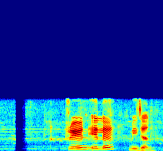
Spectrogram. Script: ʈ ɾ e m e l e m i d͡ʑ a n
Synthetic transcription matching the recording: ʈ ɾ e n e l e m i d͡ʑ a n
